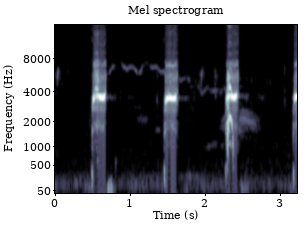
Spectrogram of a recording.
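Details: Feeding francolin (dakhni teetar) gives short, rasping, high notes, three full calls and the start of a fourth, each burst separated by nearly a second of silence.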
